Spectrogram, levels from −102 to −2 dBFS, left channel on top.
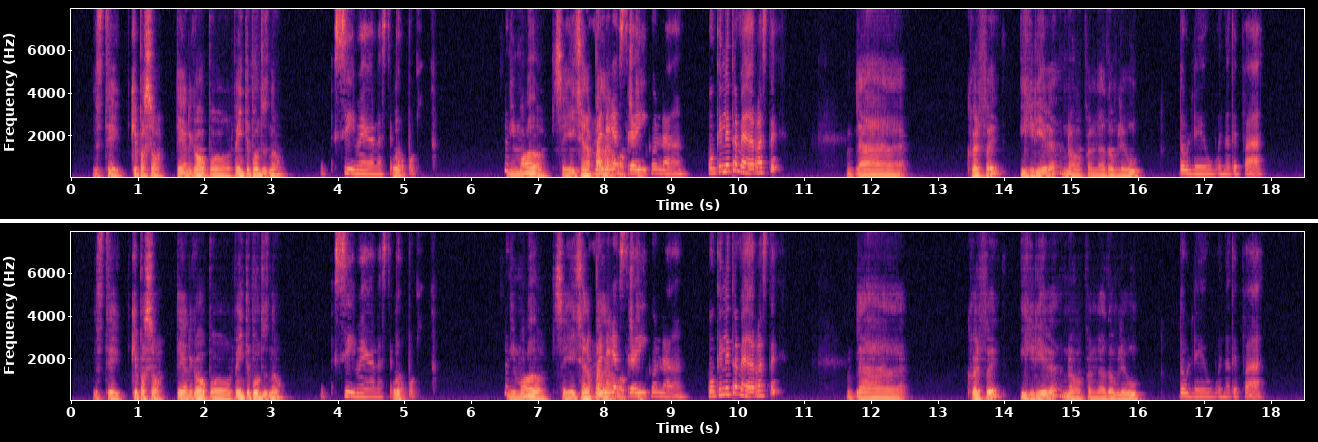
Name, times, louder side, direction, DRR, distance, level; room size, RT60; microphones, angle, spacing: voice 1, 0.3-3.1 4.8-4.9 6.5-8.3 11.6-12.5 13.4-13.9 14.2-16.0, right 1 dB, 70° left, 1.0 m, -23 dB
voice 2, 3.9-5.1 6.5-6.6 7.7-9.2 9.6-10.6 16.6-17.8, left 2 dB, 20° left, 0.6 m, -29 dB
3.5 x 2.8 x 2.6 m
head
